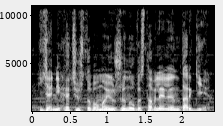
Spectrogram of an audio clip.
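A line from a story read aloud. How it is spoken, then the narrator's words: Sharp interruption. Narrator (Russian): резко прервал главного интенданта Крафт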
